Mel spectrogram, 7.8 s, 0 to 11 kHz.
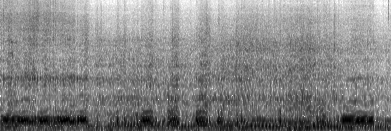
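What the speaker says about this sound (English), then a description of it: "Riding a YZ450. It's a lot of bike for the tight woods." A Yamaha YZ450 dirt bike races through tight woods during a GP event, its engine buzzing loud and steady while the rider shifts and blips the throttle in repeated surges.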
